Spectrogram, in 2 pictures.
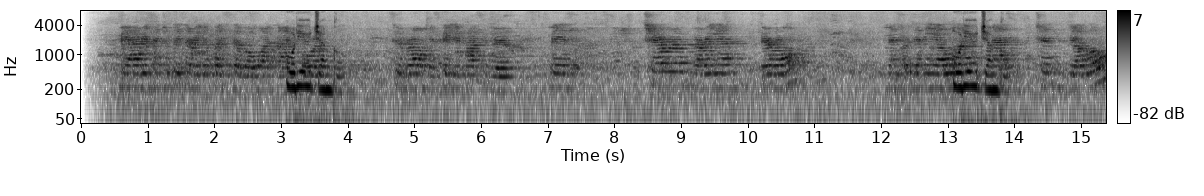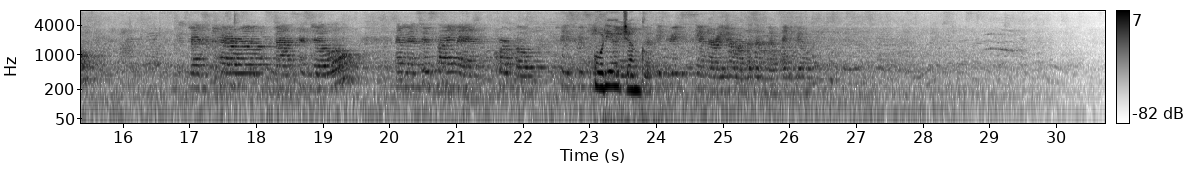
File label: airport gate announcement; newark; stereo; urban sounds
